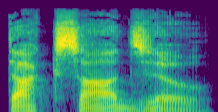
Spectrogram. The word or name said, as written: δοξαζω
